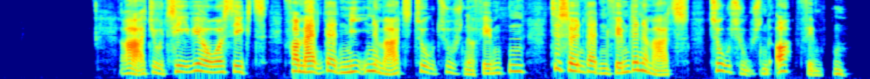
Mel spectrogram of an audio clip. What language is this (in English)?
Danish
